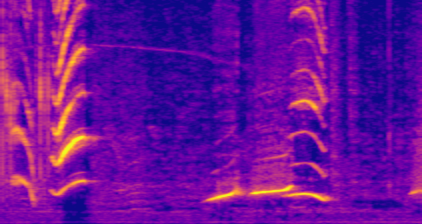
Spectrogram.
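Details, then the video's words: Parrot giving a quick falling note, then a pause, then two smooth rising and level whistles in succession, against a low continuous room hum. "Amazing parrot so cute talking and voice"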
